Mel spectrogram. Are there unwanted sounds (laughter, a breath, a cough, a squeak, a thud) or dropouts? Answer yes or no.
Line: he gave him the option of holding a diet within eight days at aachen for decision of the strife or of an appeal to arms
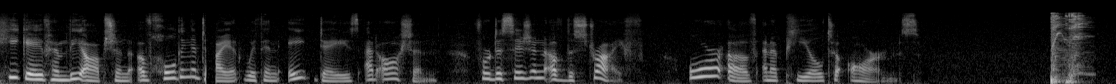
yes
